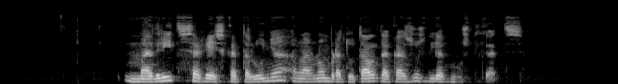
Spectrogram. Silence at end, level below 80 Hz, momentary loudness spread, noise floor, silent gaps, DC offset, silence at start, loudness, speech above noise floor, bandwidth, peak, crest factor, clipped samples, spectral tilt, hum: 1 s; -68 dBFS; 13 LU; -75 dBFS; none; under 0.1%; 1.25 s; -21 LUFS; 55 dB; 11 kHz; -2 dBFS; 20 dB; under 0.1%; -5.5 dB/octave; none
